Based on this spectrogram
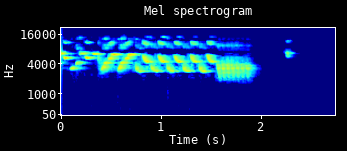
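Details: European goldfinch song meant for teaching goldfinches and canaries: a fast run of bright, tinkling twittered notes, then a brief buzzy trill near the end, closing with a lone high chip after a pause.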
